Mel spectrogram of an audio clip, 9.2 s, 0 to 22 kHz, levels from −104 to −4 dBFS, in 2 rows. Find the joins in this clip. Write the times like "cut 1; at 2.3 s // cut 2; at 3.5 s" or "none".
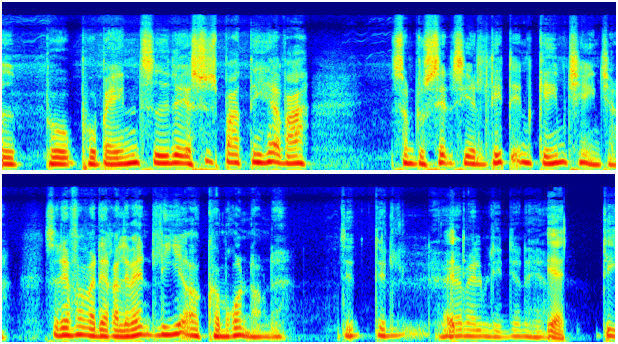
cut 1; at 7.1 s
